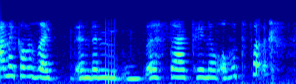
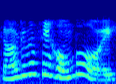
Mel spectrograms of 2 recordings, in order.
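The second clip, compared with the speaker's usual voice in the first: ordinary talk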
